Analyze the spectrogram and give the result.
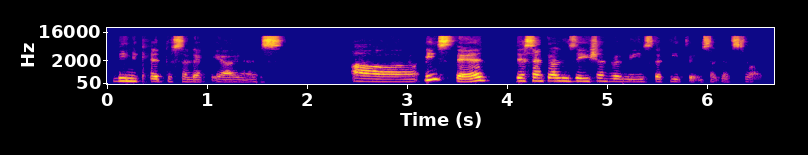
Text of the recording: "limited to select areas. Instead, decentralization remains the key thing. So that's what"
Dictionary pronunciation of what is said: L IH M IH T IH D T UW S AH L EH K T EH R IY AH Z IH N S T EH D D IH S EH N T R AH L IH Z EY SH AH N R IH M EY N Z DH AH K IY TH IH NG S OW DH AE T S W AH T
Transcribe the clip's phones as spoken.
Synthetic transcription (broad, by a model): L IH M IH T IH D T UW S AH L EH K T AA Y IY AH IH N S T EH D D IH S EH N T R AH L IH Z EY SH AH N R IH M EY N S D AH K IY T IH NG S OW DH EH S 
